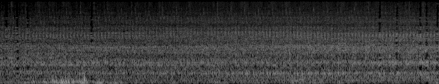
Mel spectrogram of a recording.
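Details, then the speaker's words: Wrecked 2017 Cadillac ATS turbo, recorded outside at the front: smooth, even idle under a lot of hiss, no knocks or misses; engine runs nice and smooth, coolant present. "engine runs nice and smooth and we see our coolant right there"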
